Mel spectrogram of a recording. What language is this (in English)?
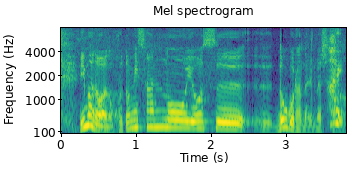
Japanese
